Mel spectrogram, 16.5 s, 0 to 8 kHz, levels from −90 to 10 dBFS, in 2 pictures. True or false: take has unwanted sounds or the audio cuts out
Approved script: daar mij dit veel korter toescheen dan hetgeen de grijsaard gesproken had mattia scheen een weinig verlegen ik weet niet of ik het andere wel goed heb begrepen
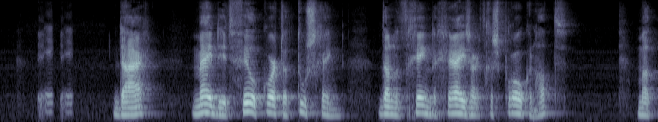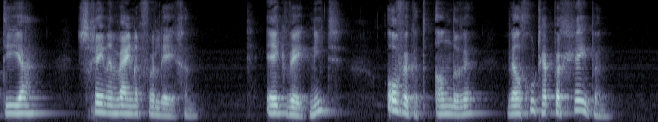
true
